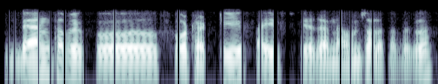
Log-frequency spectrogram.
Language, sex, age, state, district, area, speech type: Nepali, male, 30-45, West Bengal, Darjeeling, rural, conversation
